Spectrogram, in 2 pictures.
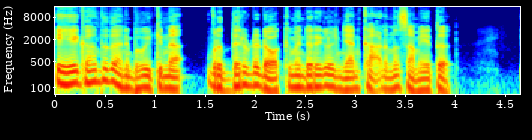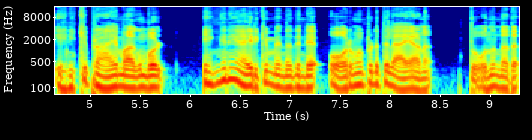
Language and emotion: Malayalam, sad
